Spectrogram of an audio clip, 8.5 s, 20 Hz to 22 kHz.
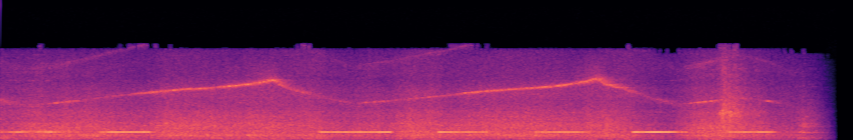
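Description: Tamrock Toro 0010 underground mine loader's 13-litre six-cylinder diesel running steadily, with its reversing alarm beeping about once a second. A high whine slowly rises and drops back twice.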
